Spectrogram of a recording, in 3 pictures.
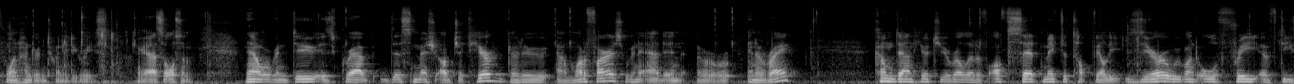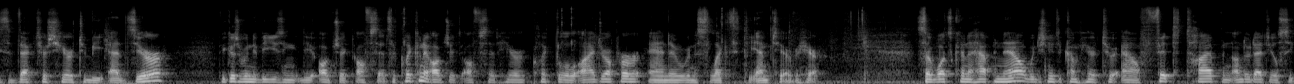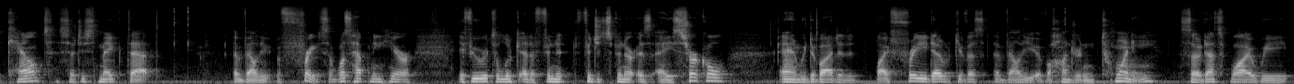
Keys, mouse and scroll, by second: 0.3-1.1 middle drag, 1.1 KP_7, 2.2-3.4 scroll down 2, 3.4 click, 5.6-17.0 drag, 11.3 Return, 18.5 click, 27.6-36.5 drag, 28.8-30.9 scroll down 2, 30.9-32.1 scroll up 2, 32.1-35.1 scroll up 1.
